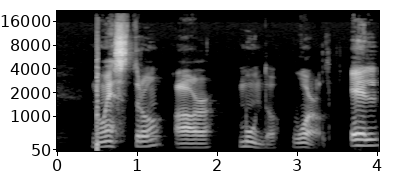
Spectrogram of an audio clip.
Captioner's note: speaking in Spanish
